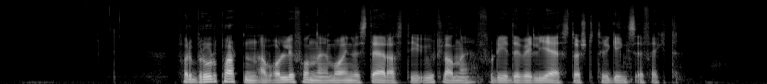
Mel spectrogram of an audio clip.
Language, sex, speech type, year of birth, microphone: Norwegian, male, read, 1988, Shure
